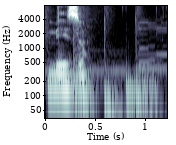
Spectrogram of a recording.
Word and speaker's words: maison: We produce this sound when the S is in the middle of a word. For example, maison, rose.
